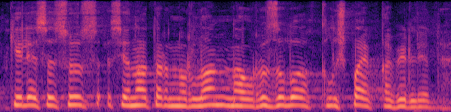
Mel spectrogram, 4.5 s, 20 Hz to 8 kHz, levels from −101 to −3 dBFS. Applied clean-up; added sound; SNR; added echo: none; none; none; none.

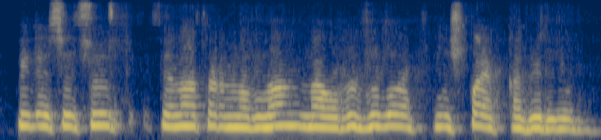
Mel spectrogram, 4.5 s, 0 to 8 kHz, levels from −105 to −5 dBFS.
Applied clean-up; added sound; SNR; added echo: neural mask model DeepFilterNet 3.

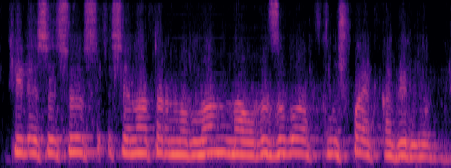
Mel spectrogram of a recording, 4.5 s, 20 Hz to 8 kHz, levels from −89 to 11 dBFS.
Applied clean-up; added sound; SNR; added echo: neural separator model SepFormer DNS4.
